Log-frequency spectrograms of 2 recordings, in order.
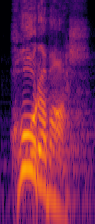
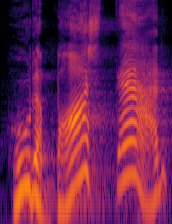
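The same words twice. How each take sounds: First: Loud, higher mock broken English; broken English accent. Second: Lightly imitated kids asking Dad, rising at the end; kids' voices. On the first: Exasperated guide questioning the husband, broken English accent. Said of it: "real broken English accent". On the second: Kids relaying the guide's question to Dad, lightly mimicked. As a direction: echo the guide's words as a child would. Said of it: "They said".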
